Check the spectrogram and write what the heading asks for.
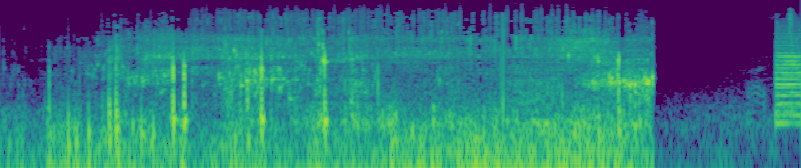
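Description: Water noise picked up by a camera underwater: a steady rushing rumble with scattered clicks and knocks, cutting off suddenly about six and a half seconds in. Music starts just before the end.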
